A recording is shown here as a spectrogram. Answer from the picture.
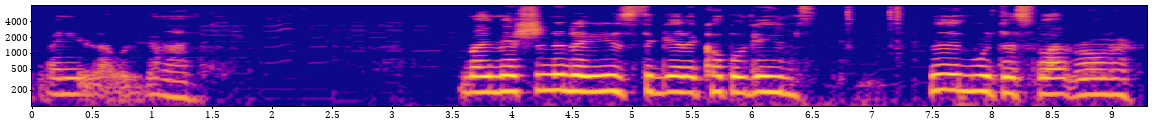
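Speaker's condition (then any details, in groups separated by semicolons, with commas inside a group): Quadriplegic cerebral palsy; uses one hand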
